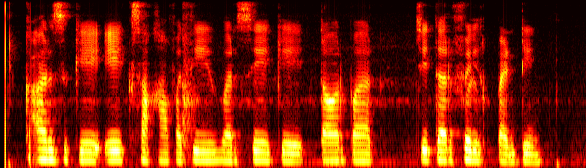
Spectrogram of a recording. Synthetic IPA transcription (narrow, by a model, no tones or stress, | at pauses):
kɐɾzkeʔeːksɐxaːfət̪iʋɐɾseket̪ɔːɾpɐɾ | t͡ʃɪt̪əɾfɪlk̚pɛ̃ːɳʈɪ̃ŋɡ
